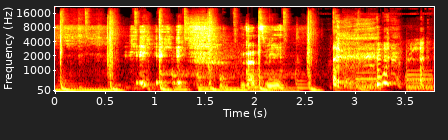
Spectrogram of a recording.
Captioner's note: laughs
